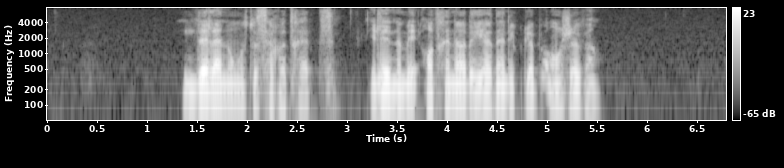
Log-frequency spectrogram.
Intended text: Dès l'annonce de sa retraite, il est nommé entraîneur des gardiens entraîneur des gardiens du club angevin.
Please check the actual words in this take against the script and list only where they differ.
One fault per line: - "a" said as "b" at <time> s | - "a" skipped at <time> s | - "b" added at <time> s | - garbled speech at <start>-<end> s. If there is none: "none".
- "entraîneur des gardiens" skipped at 4.6 s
